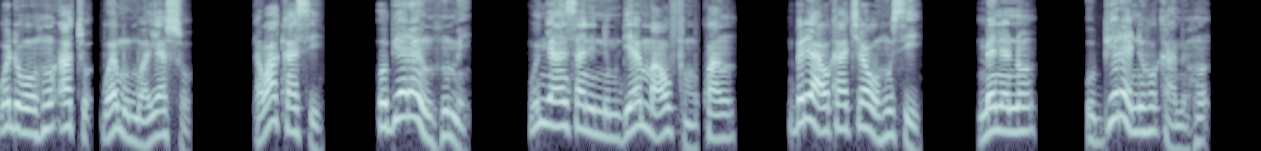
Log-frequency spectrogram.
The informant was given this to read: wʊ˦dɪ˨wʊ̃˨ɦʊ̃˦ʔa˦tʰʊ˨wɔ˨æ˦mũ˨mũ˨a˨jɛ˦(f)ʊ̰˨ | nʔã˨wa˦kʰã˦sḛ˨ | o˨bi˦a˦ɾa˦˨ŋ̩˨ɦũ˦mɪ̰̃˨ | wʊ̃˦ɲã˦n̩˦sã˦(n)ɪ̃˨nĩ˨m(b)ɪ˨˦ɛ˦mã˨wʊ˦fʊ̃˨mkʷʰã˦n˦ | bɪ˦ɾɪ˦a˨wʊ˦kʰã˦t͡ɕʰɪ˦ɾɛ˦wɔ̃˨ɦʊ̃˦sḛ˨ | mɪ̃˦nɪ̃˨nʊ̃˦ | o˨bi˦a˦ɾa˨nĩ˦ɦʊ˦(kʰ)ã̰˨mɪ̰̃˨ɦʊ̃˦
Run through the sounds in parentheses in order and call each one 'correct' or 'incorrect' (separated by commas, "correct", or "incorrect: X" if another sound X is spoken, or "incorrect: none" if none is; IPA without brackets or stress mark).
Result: incorrect: s, correct, incorrect: d, correct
